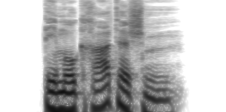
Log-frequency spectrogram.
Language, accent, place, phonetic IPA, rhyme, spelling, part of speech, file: German, Germany, Berlin, [demoˈkʁaːtɪʃm̩], -aːtɪʃm̩, demokratischem, adjective, De-demokratischem.ogg
- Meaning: strong dative masculine/neuter singular of demokratisch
